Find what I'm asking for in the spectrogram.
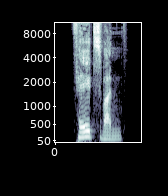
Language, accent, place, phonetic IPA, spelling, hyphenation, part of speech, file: German, Germany, Berlin, [ˈfɛlsˌvant], Felswand, Fels‧wand, noun, De-Felswand.ogg
- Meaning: cliff face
